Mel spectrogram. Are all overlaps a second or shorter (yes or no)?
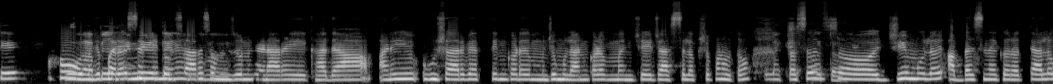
no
